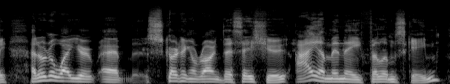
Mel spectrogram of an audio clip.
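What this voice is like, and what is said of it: Tired, slightly slurred speech. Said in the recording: “I'm tired, by the way, Jim. That's why I'm just I'm slurring my words slightly.”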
